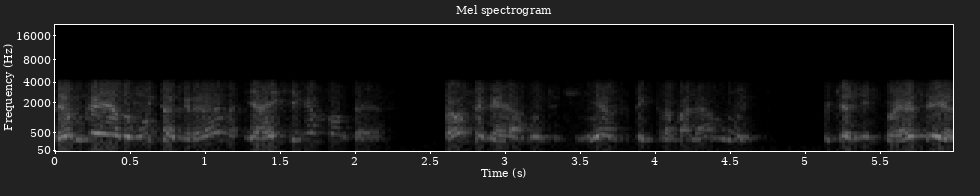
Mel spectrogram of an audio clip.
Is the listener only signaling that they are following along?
Yes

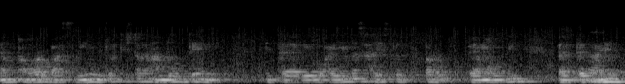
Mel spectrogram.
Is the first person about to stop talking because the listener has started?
No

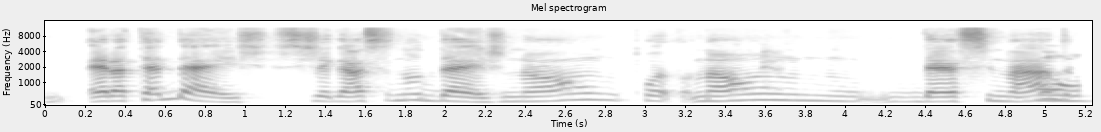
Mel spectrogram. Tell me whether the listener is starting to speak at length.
No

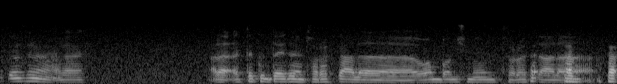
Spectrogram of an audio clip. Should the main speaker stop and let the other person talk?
Yes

